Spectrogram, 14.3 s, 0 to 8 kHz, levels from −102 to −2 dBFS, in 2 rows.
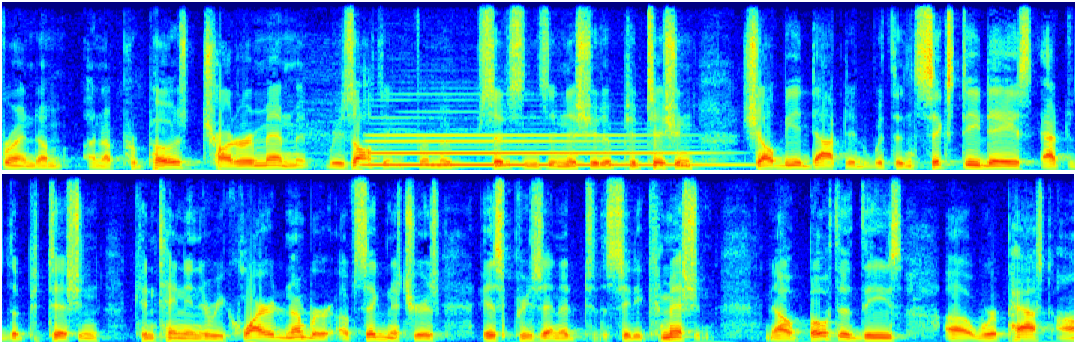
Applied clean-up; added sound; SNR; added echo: none; Wind instrument, woodwind instrument; 3 dB; none.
